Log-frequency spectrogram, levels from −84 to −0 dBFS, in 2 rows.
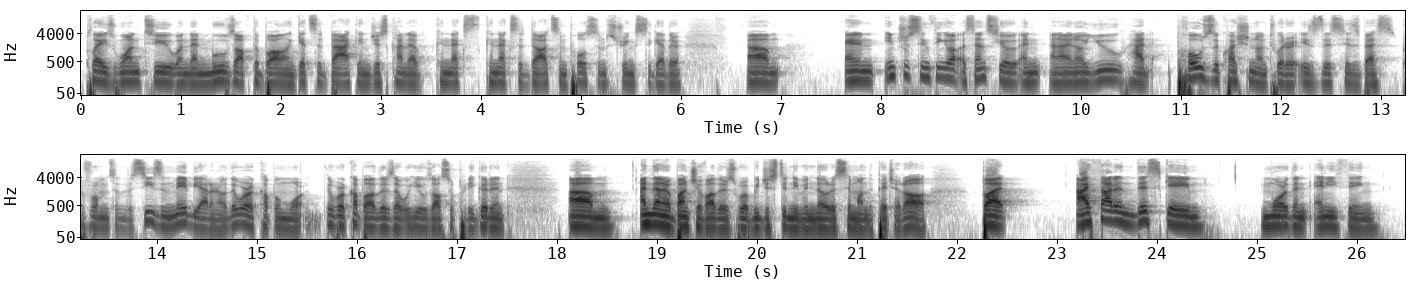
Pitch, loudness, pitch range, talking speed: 110 Hz, -21 LUFS, 100-120 Hz, 225 wpm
